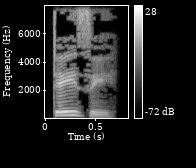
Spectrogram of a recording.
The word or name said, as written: daisee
